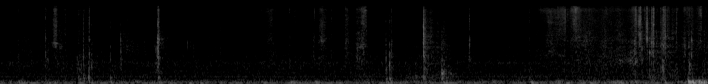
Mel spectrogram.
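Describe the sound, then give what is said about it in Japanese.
Faint rustling and soft taps as tarot cards are handled and laid out two by two, with scattered small clicks and a slightly fuller rustle toward the end, no voices. “今ちょっと2枚2枚ずつ用意しますね。”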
